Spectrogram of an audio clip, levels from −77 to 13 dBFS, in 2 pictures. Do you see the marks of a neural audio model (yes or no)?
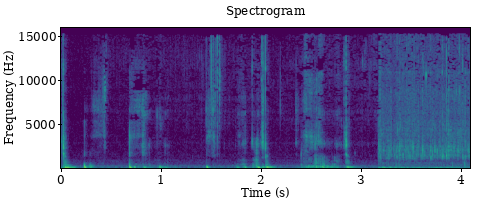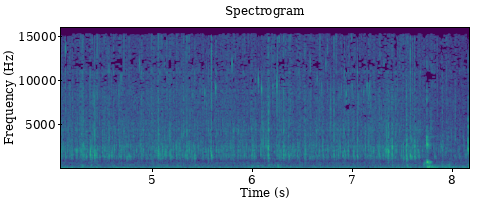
no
